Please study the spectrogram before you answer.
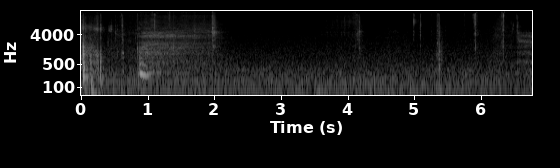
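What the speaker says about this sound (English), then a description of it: "I think I'm going to use this blue box, but I want to cut it" Scissors cut through a blue paper box in a quiet room, making a few short snipping bursts near the start, then several faint, brief clicks and rustles spread through the rest.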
